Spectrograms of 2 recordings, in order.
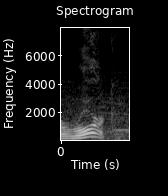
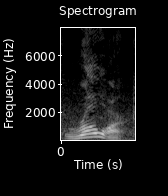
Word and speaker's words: Roark: And through the early part of his career, uh, as you might expect, everybody called him Tanner Ror. And his grandmother didn't like it. She said it's pronounced rowarch.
